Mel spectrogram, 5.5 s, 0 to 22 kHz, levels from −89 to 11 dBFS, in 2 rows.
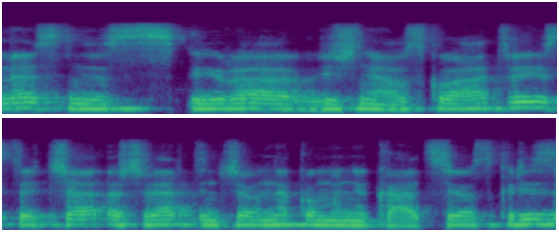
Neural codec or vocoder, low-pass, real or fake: vocoder, 48 kHz, 128 mel bands, Vocos; 10.8 kHz; fake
